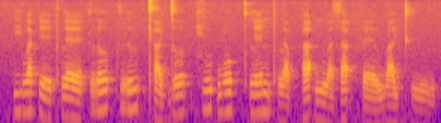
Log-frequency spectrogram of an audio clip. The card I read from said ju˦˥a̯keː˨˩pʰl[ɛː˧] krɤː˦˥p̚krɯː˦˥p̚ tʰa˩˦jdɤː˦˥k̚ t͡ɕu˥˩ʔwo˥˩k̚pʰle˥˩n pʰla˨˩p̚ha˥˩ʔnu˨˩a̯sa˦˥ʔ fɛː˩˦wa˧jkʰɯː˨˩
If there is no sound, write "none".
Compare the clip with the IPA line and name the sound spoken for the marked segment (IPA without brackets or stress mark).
ɛː˨˩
